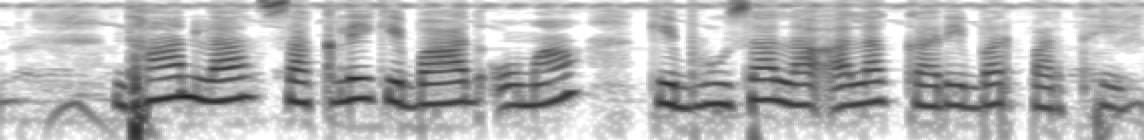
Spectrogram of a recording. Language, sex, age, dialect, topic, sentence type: Chhattisgarhi, female, 18-24, Eastern, agriculture, statement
